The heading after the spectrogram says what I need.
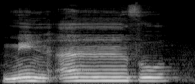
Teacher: نون ساکن کے بعد حروف حلقی میں سے حمزہ آیا ہوا ہے، اس لیے بغیر غننے کے جلد اظہار کر کے پڑھیں گے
